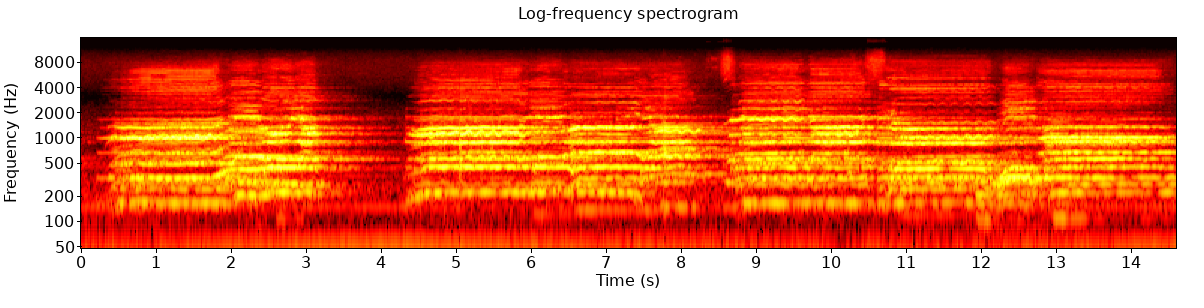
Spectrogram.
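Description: Mixed choir of men and women singing a hymn a cappella in sustained chords, phrase by phrase with brief breaks between the phrases.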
